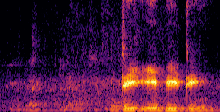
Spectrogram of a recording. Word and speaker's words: debt: the uh what says debt debt d e bt b is silent there debt what about others A lot of people are still not speaking.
